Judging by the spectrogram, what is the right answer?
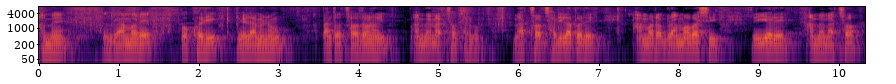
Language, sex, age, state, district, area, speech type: Odia, male, 45-60, Odisha, Kendujhar, urban, spontaneous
